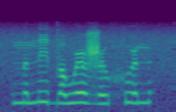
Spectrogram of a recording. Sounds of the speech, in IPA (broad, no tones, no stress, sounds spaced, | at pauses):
n ʊ n i d ɔ w ə˞ ʐ ə˞ xʷ ə˞ n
